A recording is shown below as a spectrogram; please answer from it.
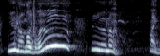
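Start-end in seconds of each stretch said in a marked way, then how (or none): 0.5-1.1 high imitated dog howl, loud. Dogs warning off the strangers, high mock howl. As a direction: yowl like a cranky little dog.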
